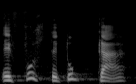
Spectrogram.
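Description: The phrase ends with a closing, final fall. The sentence is complete. The speaker calls it wrong. "così sarebbe stato se ci fosse stato il punto di chiusura"

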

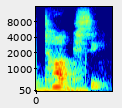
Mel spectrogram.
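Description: The word is said with a Persian pronunciation. "in Persian we say taxi"

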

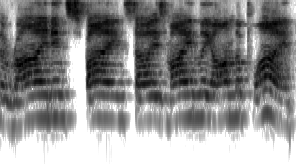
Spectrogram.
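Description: The 'ai' vowels are said in a Cockney-like way. This is her own pronunciation before she learns. The speaker calls it wrong. "she keeps saying"

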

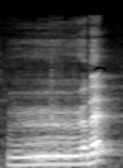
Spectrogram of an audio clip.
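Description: It is said in a big deep voice.

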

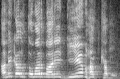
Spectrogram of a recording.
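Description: The word গিয়ে is stressed. The going there is what matters. "আমি ভার্বে জোর দিই"

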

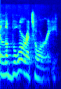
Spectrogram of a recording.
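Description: It is said with a British pronunciation. "in British English, they say laboratory"

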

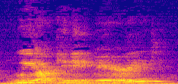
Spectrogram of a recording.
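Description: It rises at the end like a question.

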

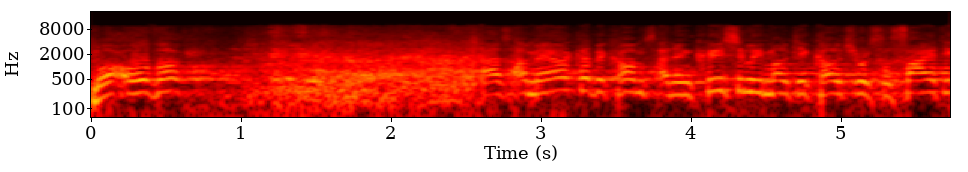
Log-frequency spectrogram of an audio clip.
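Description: It is read in a put-on German accent.

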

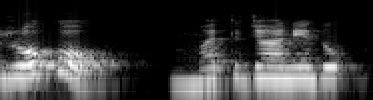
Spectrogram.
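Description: There is a pause right after 'roko'. Stop the one who is leaving; do not let them go. "अगर आप रोको के बाद रुकेंगे"

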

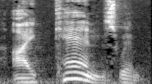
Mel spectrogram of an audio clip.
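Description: The word can is strongly stressed. Insisting the speaker really can swim. "要強調嗰陣時候咧"

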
